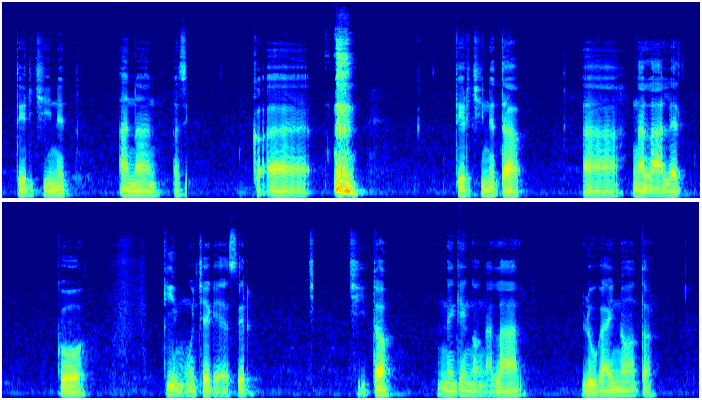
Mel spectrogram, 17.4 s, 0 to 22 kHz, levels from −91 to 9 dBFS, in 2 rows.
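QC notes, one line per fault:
2.30–2.32 s and 12.60 s, CD skip: a brief tick and near-silent gap, then the sound resumes from a different point rather than where it left off, unlike a plain dropout.
17.08–17.44 s, Bluetooth SBC bit pool drop: treble dulls and gritty noise rises to the end, consistent with the bit pool falling from about 31 to 15, near 105 kbps, unlike steady low-pass filtering.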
